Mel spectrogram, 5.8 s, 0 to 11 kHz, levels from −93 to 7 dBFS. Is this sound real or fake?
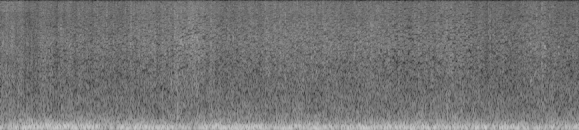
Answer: real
